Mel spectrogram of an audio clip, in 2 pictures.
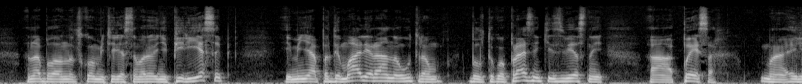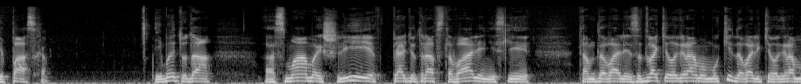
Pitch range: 125-155 Hz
